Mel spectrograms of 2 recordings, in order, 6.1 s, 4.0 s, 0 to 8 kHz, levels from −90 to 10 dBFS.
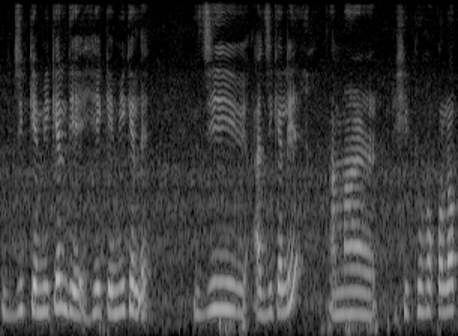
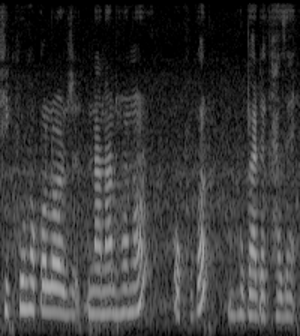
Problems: none marked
